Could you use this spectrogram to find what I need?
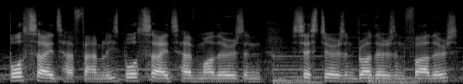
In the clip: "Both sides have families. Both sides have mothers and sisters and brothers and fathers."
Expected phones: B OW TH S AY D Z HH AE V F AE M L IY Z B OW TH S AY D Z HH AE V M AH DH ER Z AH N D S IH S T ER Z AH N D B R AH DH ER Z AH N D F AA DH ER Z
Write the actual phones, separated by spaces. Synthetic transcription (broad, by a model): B OW TH S AY D Z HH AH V F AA M L IY Z B OW TH S AY D Z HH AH V M AH DH ER Z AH N S IH S T ER Z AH N B R AH DH ER Z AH N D F AA DH ER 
